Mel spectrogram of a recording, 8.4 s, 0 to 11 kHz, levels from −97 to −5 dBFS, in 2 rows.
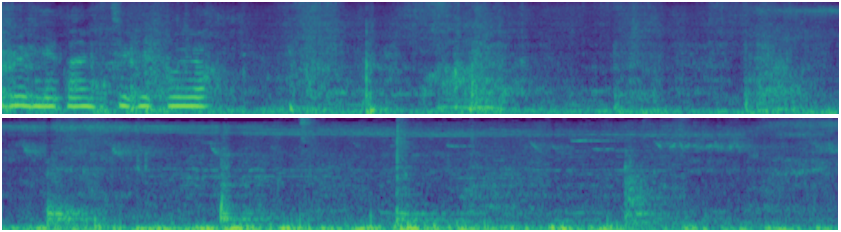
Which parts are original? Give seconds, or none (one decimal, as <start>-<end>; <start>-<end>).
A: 0.5-1.0; 4.9-7.6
